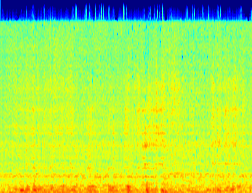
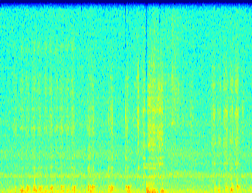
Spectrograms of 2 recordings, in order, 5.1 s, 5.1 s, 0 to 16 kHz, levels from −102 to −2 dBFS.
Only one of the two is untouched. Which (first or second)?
second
